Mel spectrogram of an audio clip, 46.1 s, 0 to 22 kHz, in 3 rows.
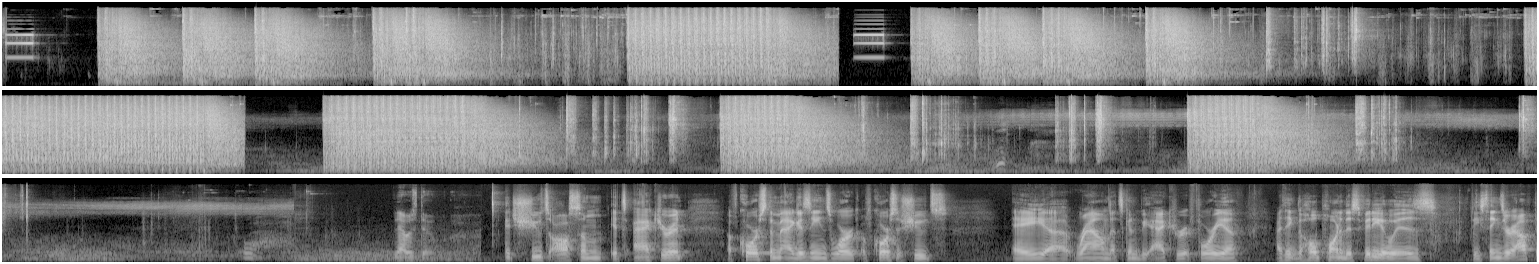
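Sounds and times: rifle firing full-auto bursts: 1.0s - 5.1s, 6.2s - 8.4s, 9.1s - 12.7s, 15.2s - 17.8s, 18.6s - 21.8s, 22.5s - 24.6s, 27.2s - 29.2s.

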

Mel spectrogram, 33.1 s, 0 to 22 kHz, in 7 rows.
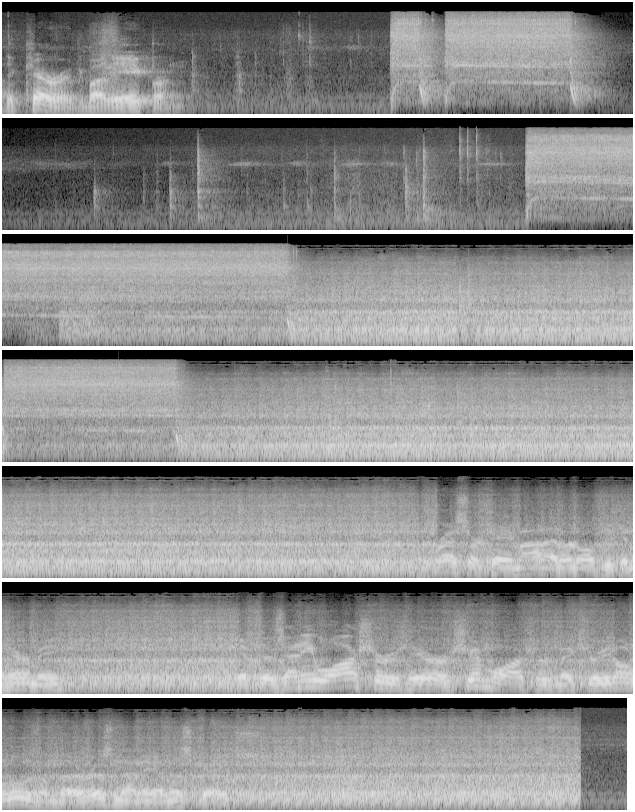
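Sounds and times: cordless drill running: 2.9s - 4.6s, 8.6s - 22.2s, 22.8s - 26.2s, 29.5s - 32.8s
loud steady machine noise: 2.9s - 4.6s, 8.6s - 32.8s.

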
